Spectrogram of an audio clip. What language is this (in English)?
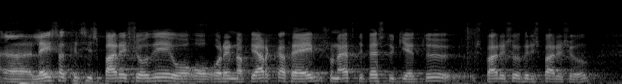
Icelandic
